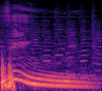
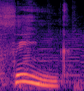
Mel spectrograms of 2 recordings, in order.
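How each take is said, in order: First: The word ends in a plain nasal ng sound. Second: The word ends with an added k sound. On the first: The speaker calls it right. "It is thing" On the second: The speaker calls it wrong. "or nk"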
